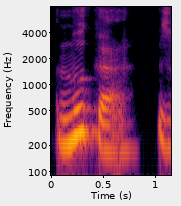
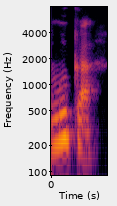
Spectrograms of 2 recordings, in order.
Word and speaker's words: Mucha: It reminds me of also Alphonse Mucha's work, his paintings, if you're familiar with him.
